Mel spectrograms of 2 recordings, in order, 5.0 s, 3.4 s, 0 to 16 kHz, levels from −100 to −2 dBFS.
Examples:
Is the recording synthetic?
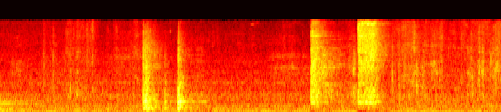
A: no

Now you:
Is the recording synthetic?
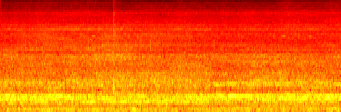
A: yes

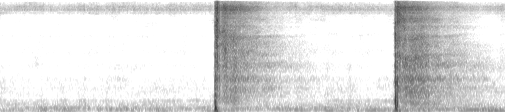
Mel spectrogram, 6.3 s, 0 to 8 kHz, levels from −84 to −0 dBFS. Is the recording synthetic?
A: yes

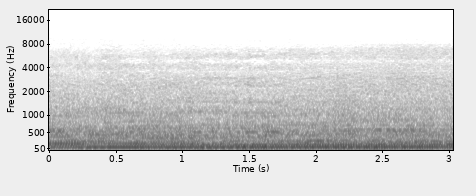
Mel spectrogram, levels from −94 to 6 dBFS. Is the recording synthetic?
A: yes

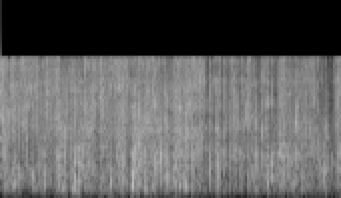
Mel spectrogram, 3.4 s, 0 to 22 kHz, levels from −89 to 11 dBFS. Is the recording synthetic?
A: yes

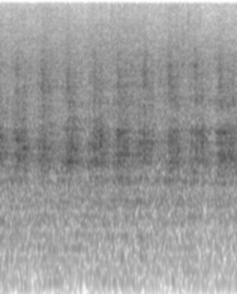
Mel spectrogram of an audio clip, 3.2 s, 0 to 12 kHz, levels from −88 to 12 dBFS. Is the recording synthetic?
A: no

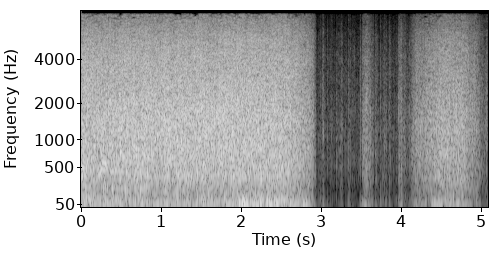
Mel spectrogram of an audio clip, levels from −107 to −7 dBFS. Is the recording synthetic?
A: no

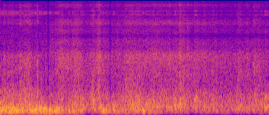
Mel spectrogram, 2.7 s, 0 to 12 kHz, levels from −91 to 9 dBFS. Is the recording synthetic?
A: no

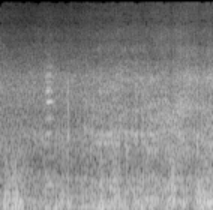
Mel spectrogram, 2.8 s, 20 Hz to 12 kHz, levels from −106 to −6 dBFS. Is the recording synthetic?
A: yes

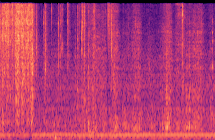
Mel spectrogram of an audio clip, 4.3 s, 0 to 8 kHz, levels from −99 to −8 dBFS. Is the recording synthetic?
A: no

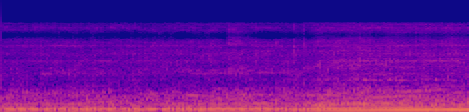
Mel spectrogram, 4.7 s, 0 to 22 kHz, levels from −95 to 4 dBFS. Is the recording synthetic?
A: yes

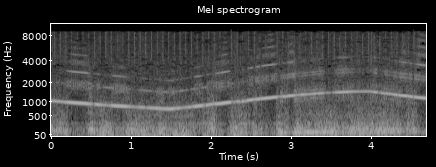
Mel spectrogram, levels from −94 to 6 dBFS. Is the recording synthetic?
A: no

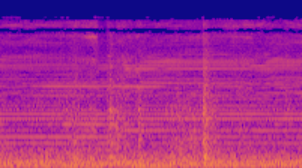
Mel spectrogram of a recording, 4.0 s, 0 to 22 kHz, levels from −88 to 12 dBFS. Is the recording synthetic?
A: no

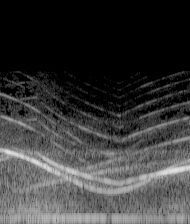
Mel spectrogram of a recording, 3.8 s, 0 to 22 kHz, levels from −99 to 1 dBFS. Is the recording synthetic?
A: no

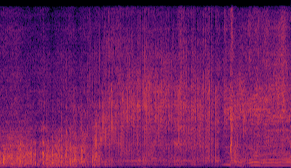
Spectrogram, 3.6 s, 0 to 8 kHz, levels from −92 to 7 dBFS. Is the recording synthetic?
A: yes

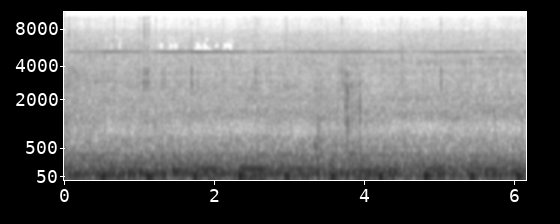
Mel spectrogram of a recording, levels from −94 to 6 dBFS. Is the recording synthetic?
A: no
